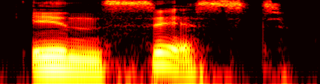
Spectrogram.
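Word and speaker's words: encyst: next word is insist now it's not like I insist you to listen to this show no this is spelled e n c y s t nist like some people get like cysts on their head or in their bodies um this is a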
